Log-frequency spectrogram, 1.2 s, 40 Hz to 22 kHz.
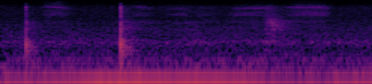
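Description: Chalk or marker strokes on a board for a class 10 maths lesson, three short scratchy taps spaced apart over a low steady room hum, quiet and close with no talking.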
